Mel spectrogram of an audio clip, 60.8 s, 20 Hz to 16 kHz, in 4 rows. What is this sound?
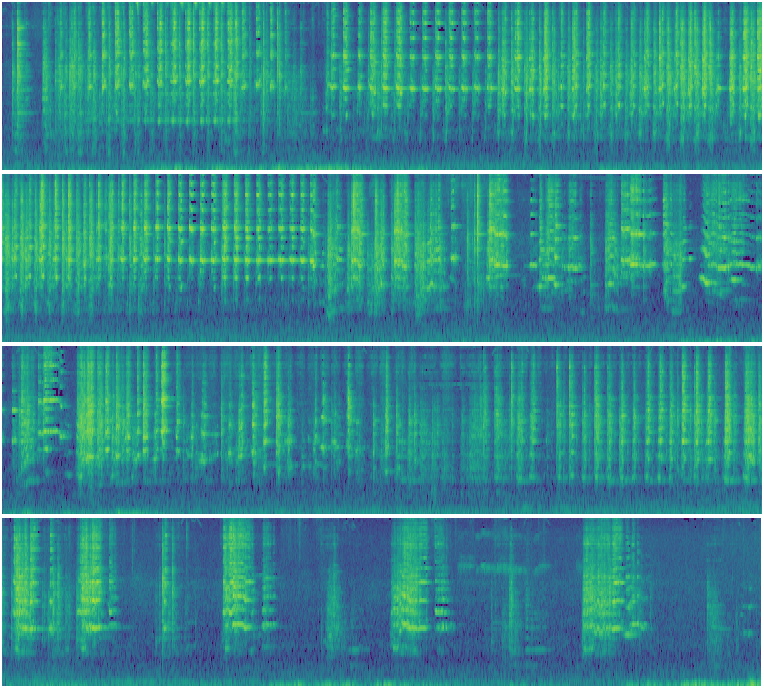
Rueda oxodada y hamacas
Sonido de robot viejo y destartalado andando.
Solo para carcaza, no motor.
24-48
robot-movement, Robot, motion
